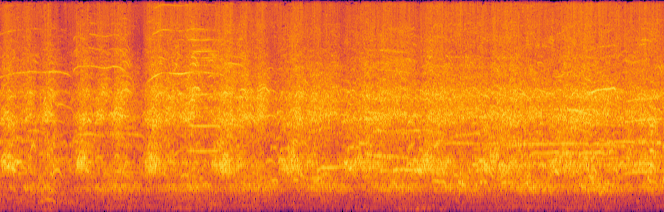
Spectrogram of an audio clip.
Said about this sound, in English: And I cannot give you a number of how many Eagle fans are at that game, but it was enormous, yes. And you could tell by this chant. Listen.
